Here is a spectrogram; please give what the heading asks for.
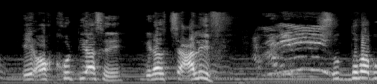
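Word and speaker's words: ألف: এই অক্ষরটি আছে এটা হচ্ছে আলিফ। শুদ্ধভাবে উচ্চারণ করতে গেলে হাওয়াটা বের হবে।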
